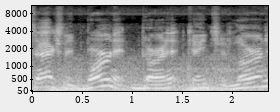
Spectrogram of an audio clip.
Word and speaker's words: Burnet: It's actually Burnet, darn it, can't you learn it? It's spelled B-U-R-N-E-T.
